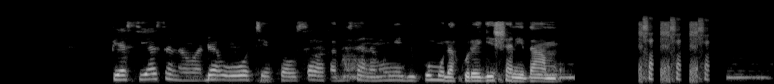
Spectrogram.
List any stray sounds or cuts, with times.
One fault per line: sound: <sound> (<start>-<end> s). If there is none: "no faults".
sound: laugh (6.4-7.1 s)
